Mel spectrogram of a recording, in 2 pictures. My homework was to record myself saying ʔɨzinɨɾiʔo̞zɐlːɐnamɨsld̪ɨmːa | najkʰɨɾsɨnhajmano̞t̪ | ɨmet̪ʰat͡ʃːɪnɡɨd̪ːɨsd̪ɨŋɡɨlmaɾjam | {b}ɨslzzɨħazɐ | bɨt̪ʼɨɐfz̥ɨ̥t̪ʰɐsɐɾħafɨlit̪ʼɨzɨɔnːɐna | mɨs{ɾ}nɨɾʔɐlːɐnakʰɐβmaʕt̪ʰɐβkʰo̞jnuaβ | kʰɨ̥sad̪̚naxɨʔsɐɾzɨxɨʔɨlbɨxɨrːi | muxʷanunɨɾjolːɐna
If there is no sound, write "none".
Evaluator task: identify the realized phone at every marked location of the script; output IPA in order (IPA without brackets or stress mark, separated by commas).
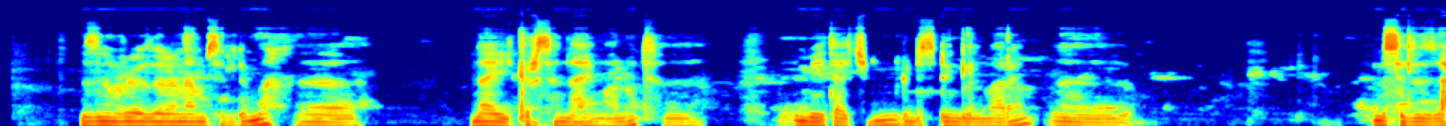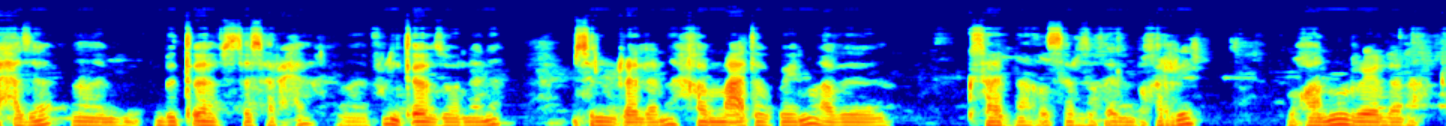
m, l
